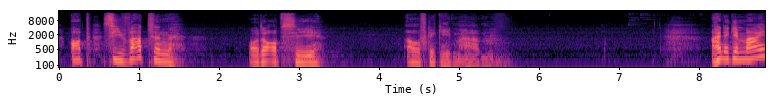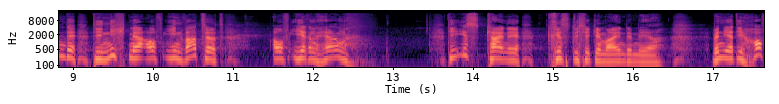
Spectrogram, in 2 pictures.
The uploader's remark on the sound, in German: aus dem Gottesdienst der Liebenzeller Mission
